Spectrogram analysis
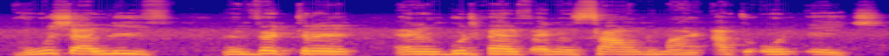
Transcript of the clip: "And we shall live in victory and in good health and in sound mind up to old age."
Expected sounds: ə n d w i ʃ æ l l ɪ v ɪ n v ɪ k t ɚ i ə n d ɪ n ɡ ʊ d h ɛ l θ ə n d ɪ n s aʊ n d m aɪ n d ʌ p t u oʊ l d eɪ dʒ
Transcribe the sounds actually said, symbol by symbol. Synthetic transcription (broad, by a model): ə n w i ʃ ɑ l l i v ɪ n v ɪ k t ɚ i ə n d ɪ n ɡ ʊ d h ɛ l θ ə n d ɪ n s aʊ n d m aɪ n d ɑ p t u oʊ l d eɪ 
